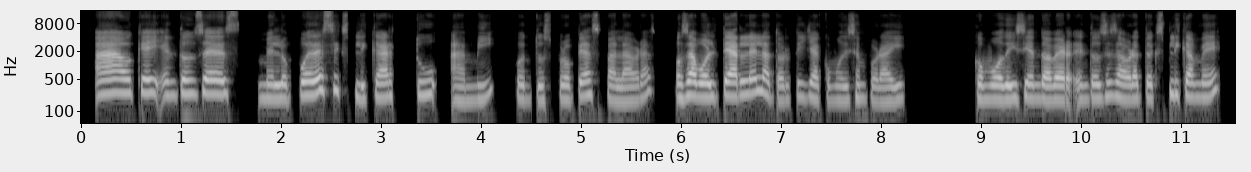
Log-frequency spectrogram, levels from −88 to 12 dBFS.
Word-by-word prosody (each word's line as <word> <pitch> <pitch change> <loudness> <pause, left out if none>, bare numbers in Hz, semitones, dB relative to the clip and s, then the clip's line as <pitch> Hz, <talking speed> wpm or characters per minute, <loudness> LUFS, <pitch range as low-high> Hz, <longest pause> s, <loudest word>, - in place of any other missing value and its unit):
Ah, 245 +2 +7
okey. 245 -2 0
Entonces, 235 +1 +1 0.2
¿me 190 0 -3
lo 190 0 +2
puedes 240 +6 +4
explicar 200 -5 -1 0.2
tú 220 +1 -3
a 175 -1 -4
mí 180 - -8 0.2
con 185 -2 -6
tus 175 -1 -6
propias 210 +5 -2
palabras?". 175 +7 -3 0.2
O 195 - +1
sea, 220 +2 +7
voltearle 210 +3 +5
la 245 -4 +1
tortilla, 185 +2 -4
como 175 0 -10
dicen 185 +3 -6
por 170 -3 -6
ahí, 165 +3 -3 0.7
como 185 -1 0
diciendo: 190 0 +1
"A - - +4
ver, 175 -1 +3
entonces, 190 +3 -3
ahora 190 -1 +2
tú 190 0 -3
explícame, 210 +4 -2
195 Hz, 160 wpm, -22 LUFS, 180-225 Hz, 0.7 s, Ah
